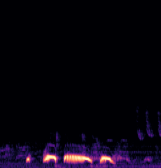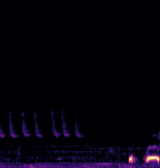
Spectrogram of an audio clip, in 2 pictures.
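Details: Spotted dove used as a decoy to excite wild doves: a burst of four hollow coos, one long and rolling, then a pause with faint twittering before two more coos return.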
